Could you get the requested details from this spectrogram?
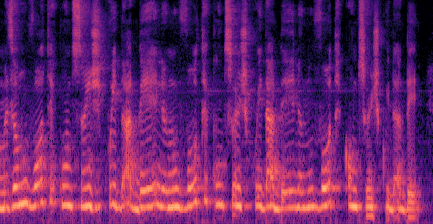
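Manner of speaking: mock tearful pleading tone, repeated over and over, crying. Retelling own words after learning of the pregnancy: retelling own crying plea. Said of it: "E aí eu comecei a chorar e falava".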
